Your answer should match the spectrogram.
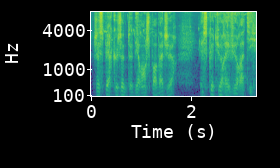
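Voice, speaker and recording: A man voicing a friendly, protective animal from the riverside in a French cartoon dub, with a gravelly voice. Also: mid-range voice, fairly quick, heavy background noise. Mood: courteous. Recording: loud music behind the voice.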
